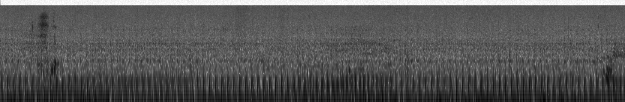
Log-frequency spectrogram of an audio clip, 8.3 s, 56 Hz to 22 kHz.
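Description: Honda CRF250L's single-cylinder engine running steadily at low speed, a fast even putter, with the bike crawling slowly in a low gear over a rough dirt track.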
